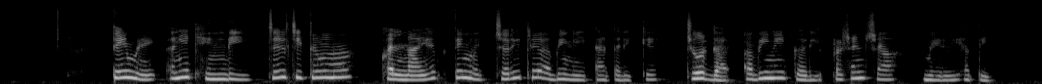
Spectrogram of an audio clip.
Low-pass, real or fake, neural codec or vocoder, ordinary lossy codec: 14.4 kHz; fake; codec, 44.1 kHz, 2.6 kbps, SNAC; none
